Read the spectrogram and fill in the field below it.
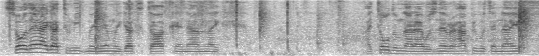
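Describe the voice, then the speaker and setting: A man's voice: mid-range voice, fairly even intonation. Greek-accented man, noisy recording. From Greece. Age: 30s. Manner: plain-spoken, unhurried, non-native phrasing. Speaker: channel host. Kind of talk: casual talk to camera. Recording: noisy with clicking sounds.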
